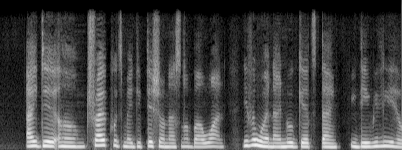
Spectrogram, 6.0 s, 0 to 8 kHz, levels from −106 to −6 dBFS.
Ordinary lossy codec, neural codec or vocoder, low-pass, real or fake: none; codec, 16 kHz, 0.8 kbps, ZipCodec; 7.2 kHz; fake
